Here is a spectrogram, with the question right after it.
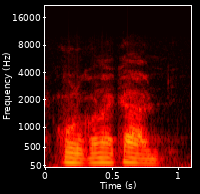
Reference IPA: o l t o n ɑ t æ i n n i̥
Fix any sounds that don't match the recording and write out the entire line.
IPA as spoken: u l k o n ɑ k æ y n n i̥

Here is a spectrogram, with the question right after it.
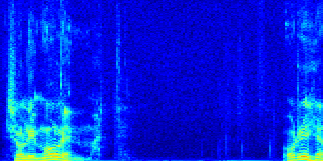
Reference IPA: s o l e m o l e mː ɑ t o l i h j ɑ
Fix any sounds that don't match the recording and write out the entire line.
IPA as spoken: s o l i m o l e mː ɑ t o r i h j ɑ

